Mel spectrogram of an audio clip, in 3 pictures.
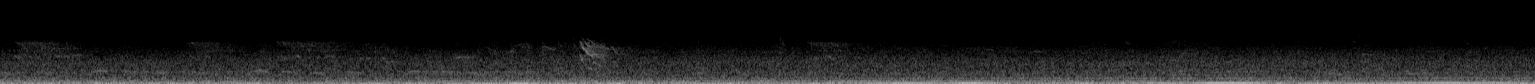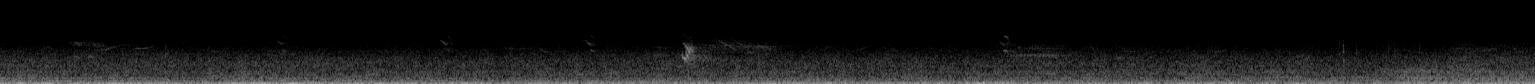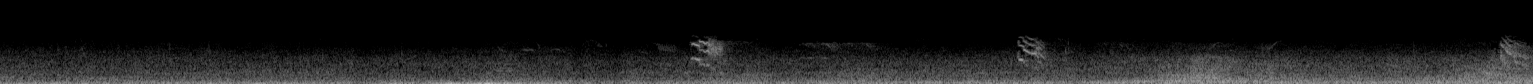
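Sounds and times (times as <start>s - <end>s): steady low rumble: 0.0s - 46.0s
bird calls: 22.2s - 23.1s, 37.3s - 38.1s, 40.9s - 41.4s.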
